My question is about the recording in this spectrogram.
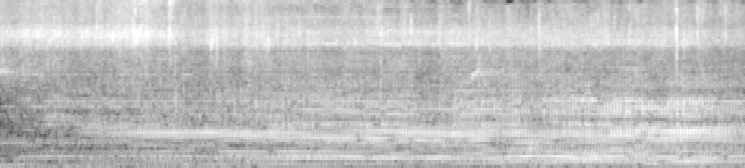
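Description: Polaris Ranger utility vehicle driving past close by, its running sound growing steadily louder as it nears and peaking about five seconds in.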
